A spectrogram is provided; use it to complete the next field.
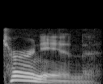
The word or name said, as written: turn-in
